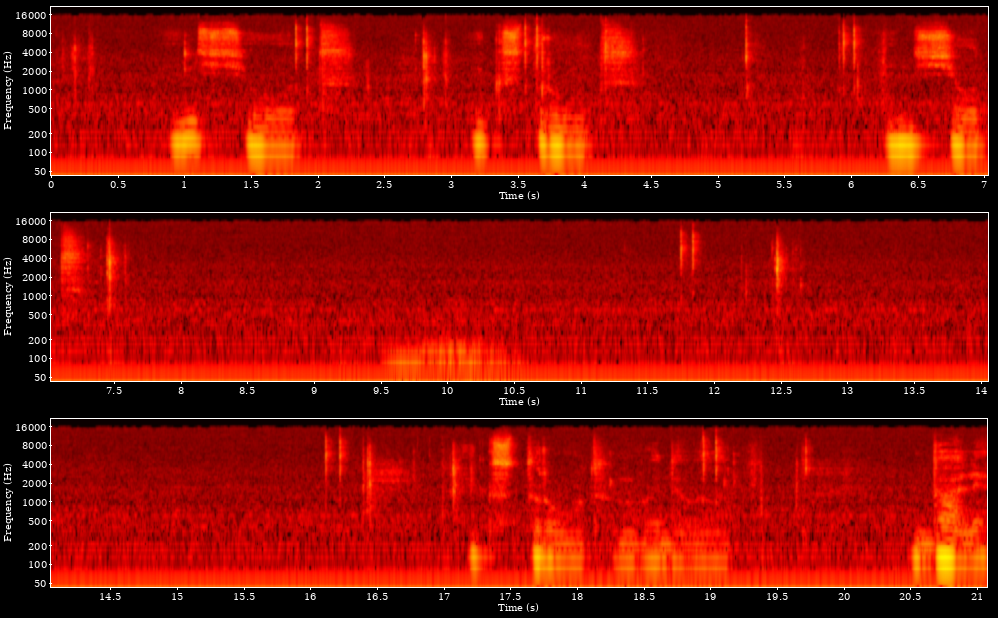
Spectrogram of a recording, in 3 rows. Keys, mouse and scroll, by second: 0.5 i, 3.1 e, 4.5-6.2 middle drag, 6.2 click, 7.8 i, 12.8 s, 17.4 e.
